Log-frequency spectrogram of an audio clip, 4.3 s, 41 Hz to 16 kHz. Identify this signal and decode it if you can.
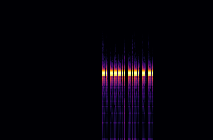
Morse code, heard as a keyed tone, about 60 wpm, 700 Hz. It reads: N8CTN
